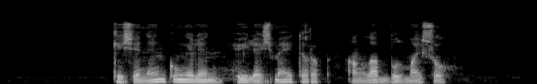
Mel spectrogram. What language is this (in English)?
Bashkir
